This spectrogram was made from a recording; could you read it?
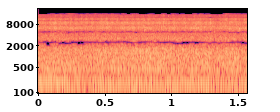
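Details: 1984 Mazda RX7 12A rotary cold start after sitting 13 years, block at 47 degrees. It settles into an even, steady, smooth buzzy idle with no knocks or misses, running cleanly.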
